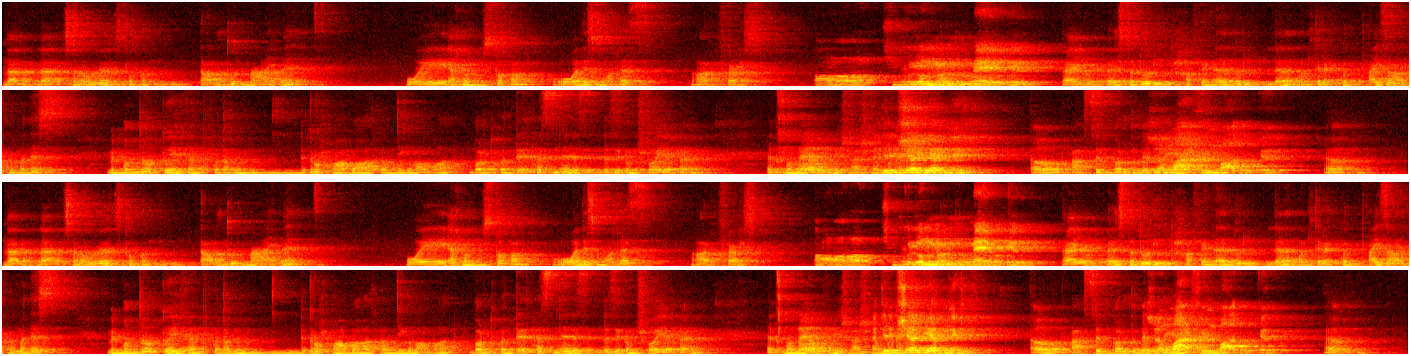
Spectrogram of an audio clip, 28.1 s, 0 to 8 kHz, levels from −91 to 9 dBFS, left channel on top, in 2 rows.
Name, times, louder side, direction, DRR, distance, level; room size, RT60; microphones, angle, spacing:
voice 1, 0.0-3.0 4.0-5.2 5.5-6.4 6.9-7.5 9.0-10.1 10.6-14.6 14.9-23.4 24.3-26.3 27.3-27.7, right 1 dB, 15° right, -2 dB, 1.2 m, -26 dB
voice 2, 8.1-8.6 8.9-10.3 22.0-22.3 22.7-23.8 25.5-26.8, right 1 dB, 55° right, 1 dB, 1.2 m, -22 dB
10.0 x 5.9 x 5.8 m, 1.3 s
head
